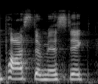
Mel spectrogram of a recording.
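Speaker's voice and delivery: usual speaking voice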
